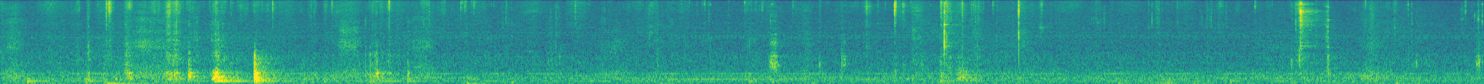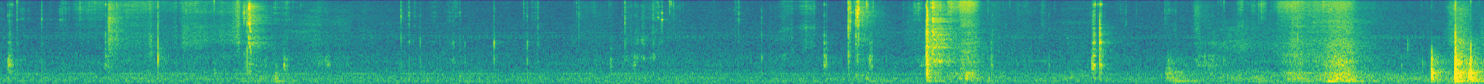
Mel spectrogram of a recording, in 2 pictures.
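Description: Hands working kinetic sand with plastic castle moulds and a plastic knife: scattered soft clicks and taps of plastic, with a few longer scraping, rustling stretches about halfway through and near the end.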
